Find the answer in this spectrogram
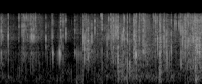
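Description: Foil wrapper of a Pokémon trading-card booster pack crinkling and crackling as it is torn open by hand.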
